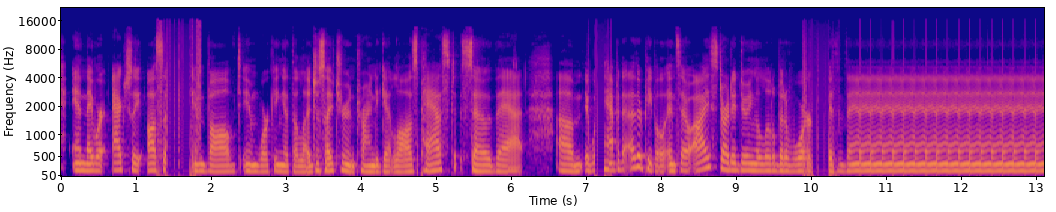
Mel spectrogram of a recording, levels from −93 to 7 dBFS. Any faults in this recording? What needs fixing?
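Three dropouts here that sound like an intermittent contact. The first runs 1.27 to 1.85 s, right after "they were actually" and before "in working at the", with the signal gone for about a third of a second. The second, 7.03 to 7.33 s, sits between "so that um it" and "to other people", open for roughly 0.13 s. The third starts at 9.89 s after "a little bit of" and ends at 10.37 s, open about 0.23 s. Each one has crackle at the edges and a faint hiss underneath, which is what a plug or cable lead briefly losing contact sounds like. Reseat or replace the suspect cable and strain-relieve the connectors before the next take.

Then from 10.65 s to the very end there's a broken-record loop. A 146 ms fragment repeats exactly, back to back, 17 times, and whatever should have played in those last couple of seconds is simply gone. That's likely a stall in the player, encoder or stream that kept pushing out the last chunk it held. 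Re-export or re-capture that tail from the source, and keep an eye on buffer and stream health so a stall can't freeze the output like that.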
